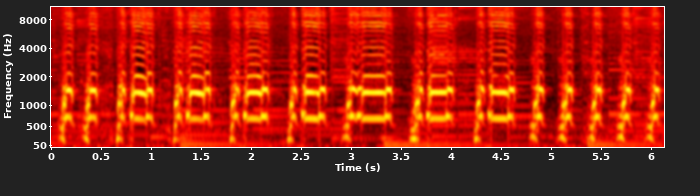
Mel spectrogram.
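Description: Canada goose call blown by a hunter in a quick, rhythmic string of honks and clucks, about three to four a second, calling to incoming Canada geese.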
